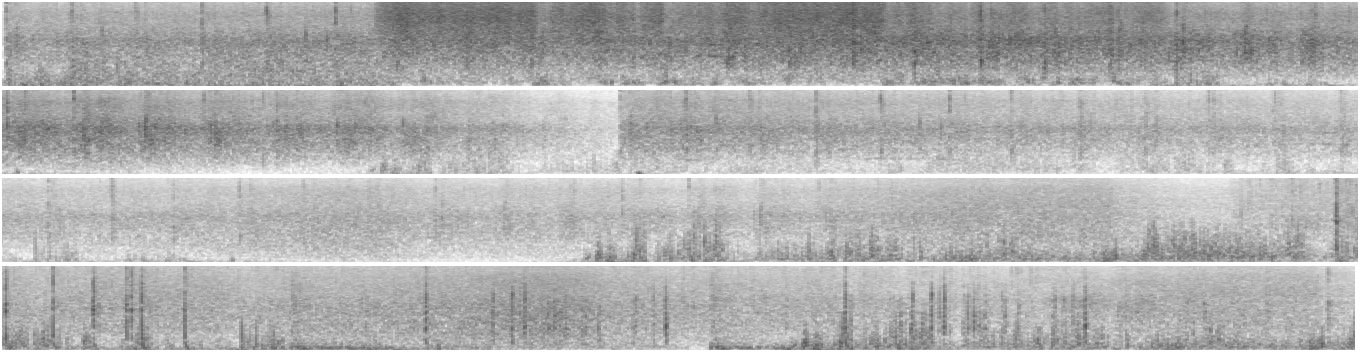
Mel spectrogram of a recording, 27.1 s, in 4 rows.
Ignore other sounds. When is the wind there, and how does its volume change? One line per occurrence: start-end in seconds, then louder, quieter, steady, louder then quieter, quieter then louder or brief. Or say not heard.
0.0-27.0 quieter then louder.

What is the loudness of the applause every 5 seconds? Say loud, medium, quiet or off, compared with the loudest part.
loud, loud, medium, quiet, quiet, quiet.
